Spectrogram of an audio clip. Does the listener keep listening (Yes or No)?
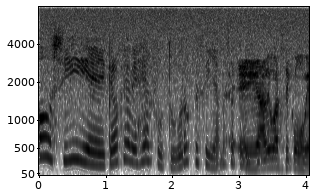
No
